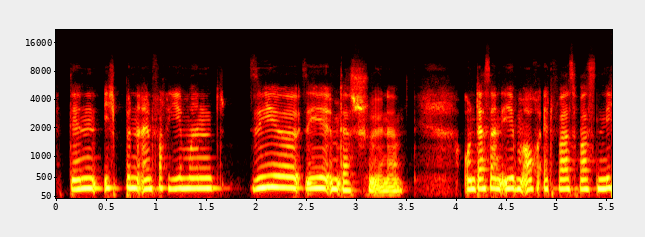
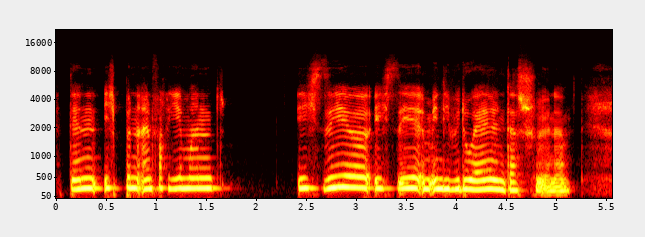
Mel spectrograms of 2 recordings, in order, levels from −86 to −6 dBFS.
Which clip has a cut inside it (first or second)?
first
